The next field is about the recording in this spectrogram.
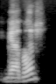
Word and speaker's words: Gabor: It's actually Gabor. It's a Hungarian name. I'm originally from there.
